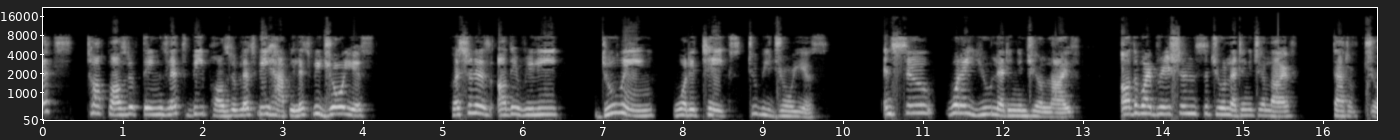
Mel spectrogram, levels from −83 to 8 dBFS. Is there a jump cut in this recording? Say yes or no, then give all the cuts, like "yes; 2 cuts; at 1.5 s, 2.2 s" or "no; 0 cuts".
no; 0 cuts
